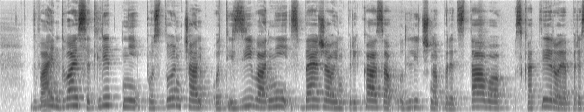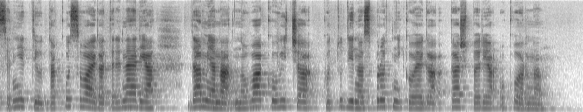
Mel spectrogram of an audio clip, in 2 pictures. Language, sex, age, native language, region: Slovenian, female, 50-59, Slovenian, Carinthia region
